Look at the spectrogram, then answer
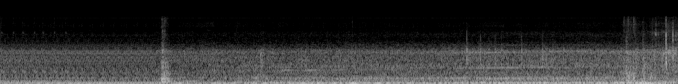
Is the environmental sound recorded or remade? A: recorded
